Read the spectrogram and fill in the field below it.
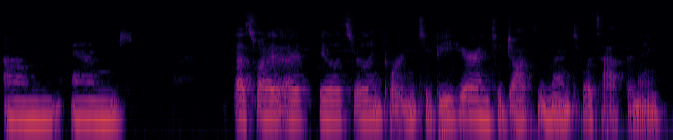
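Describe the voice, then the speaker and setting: A young woman from Canada, a documentary photographer, talking reflectively on a panel with frequent pauses and fillers. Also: medium pitch, monotone, gravelly, warm tone, dull audio. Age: young adult. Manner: reflective, hesitant with many fillers. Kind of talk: panel talk.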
